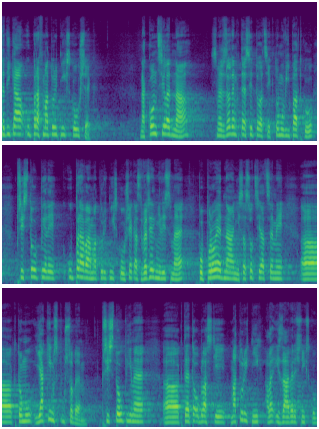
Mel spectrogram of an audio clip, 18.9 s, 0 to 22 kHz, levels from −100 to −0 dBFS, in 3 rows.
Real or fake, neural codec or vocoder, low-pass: real; none; 14.4 kHz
